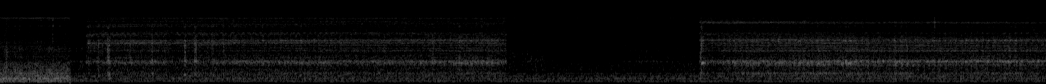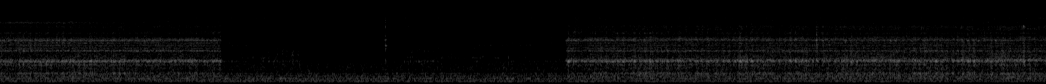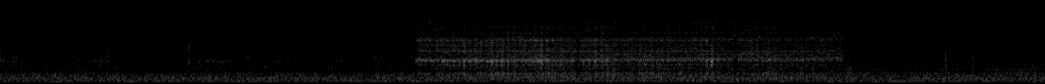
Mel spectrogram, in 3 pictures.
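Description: Twist drill cutting into a collet blank's back end on an Atlas 10-inch lathe, giving a thin steady whine over the running of the lathe. The cut comes in four spells of about four to five seconds each, stopping abruptly with pauses of two to four seconds between.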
